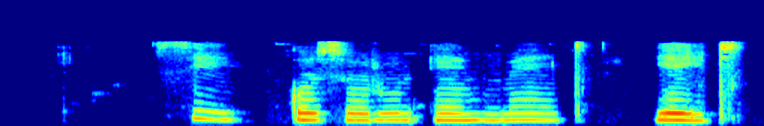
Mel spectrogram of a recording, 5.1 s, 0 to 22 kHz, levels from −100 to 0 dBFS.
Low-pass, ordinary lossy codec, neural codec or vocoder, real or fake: 5.4 kHz; MP3, 48 kbps; none; real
